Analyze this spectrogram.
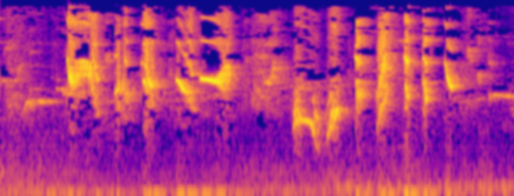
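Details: White-rumped shama, a champion singer with tail spread, used to stir rival shamas: dense high twittering and harsh chattering phrases, with a few lower sliding whistles, in quick succession.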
